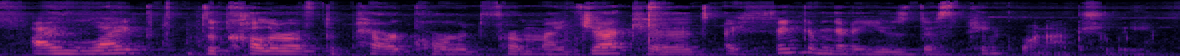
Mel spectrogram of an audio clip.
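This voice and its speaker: A woman with a non-native accent and medium pitch speaks at a fairly slow pace with lively intonation, amid audible room echo. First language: not English. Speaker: knitting vlogger. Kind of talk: casual vlog chat. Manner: hesitant, filler-heavy.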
